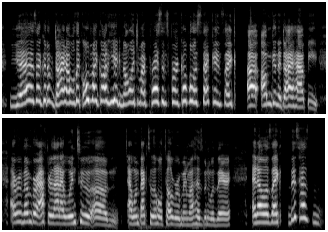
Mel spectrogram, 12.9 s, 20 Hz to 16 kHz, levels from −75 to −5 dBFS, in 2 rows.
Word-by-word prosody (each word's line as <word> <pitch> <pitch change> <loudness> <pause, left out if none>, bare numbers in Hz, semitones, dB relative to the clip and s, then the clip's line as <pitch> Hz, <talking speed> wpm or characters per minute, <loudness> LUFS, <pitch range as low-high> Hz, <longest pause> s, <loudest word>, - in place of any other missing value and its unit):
Yes, 365 +11 +2
I 455 - +3
could've 450 -6 -1
died, 400 +5 +4
I 380 - +5
was 390 - -5
like, 460 -1 0
"Oh 470 +1 +5
my 460 -1 +4
god, 450 -1 +2
he 440 +4 +4
acknowledged 400 +2 -2
my 370 -1 +1
presence 415 +1 +3
for 415 0 -3
a 390 - -2
couple 450 0 +2
of 405 -2 -1
seconds!" 405 -2 -3
like, 340 0 0 0.2
"Uh, 470 -2 +7
I'm 335 +3 -1
gonna 340 -6 -2
die 290 +1 +4
happy!" 355 - 0 0.3
I - - -5
remember 295 0 -4
after 280 -2 +1
that, 245 -1 0
I 230 - +1
went 240 +4 -2
to, 310 - -7 0.2
um 195 -5 -5 0.2
I - - -3
went 240 +1 -5
back 250 0 -1
to 250 - -11
the 240 0 -3
hotel 225 -1 -5
room 210 -2 -7
and 200 -1 -10
my 200 +2 -7
husband 215 -2 -9
was 195 -1 -9
there, 190 0 -2 0.4
and 260 +2 +1
I 280 - +6
was 275 - -2
like, 275 0 0
"This 390 +12 -3
has 425 -2 0
b 270 -2 -16
320 Hz, 240 wpm, -20 LUFS, 245-410 Hz, 0.4 s, Uh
